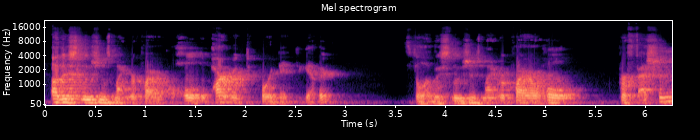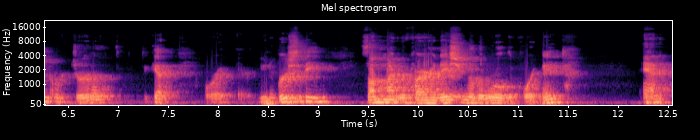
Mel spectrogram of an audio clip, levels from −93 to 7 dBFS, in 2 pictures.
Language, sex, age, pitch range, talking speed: English, male, 50-69, 115-150 Hz, 165 wpm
